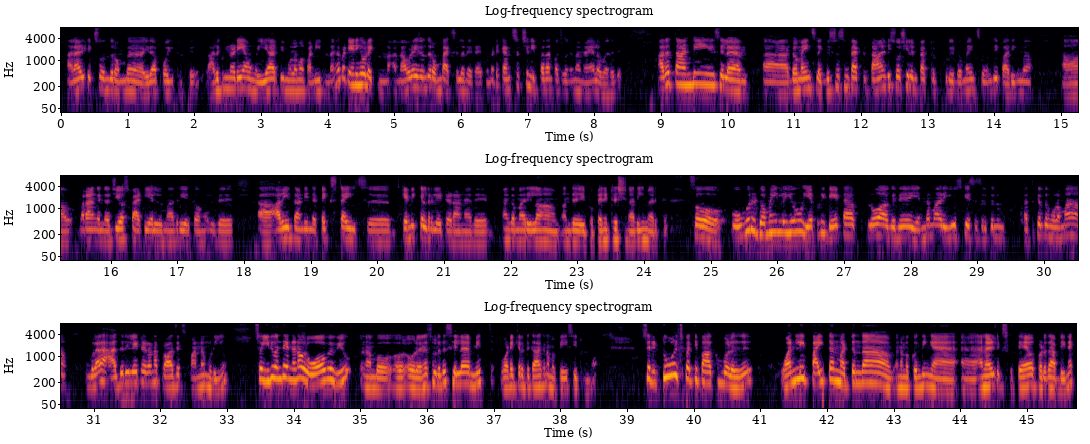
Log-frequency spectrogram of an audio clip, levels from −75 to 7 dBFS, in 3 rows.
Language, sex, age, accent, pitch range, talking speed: Tamil, male, 20-39, native, 135-190 Hz, 140 wpm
